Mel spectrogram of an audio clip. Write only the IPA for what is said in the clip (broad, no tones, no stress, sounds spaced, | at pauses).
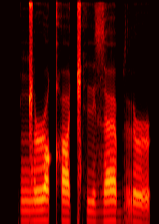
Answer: ŋ͡ǁ ə˞ qʰ ɛ ǁʰ i z æ b r ə˞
